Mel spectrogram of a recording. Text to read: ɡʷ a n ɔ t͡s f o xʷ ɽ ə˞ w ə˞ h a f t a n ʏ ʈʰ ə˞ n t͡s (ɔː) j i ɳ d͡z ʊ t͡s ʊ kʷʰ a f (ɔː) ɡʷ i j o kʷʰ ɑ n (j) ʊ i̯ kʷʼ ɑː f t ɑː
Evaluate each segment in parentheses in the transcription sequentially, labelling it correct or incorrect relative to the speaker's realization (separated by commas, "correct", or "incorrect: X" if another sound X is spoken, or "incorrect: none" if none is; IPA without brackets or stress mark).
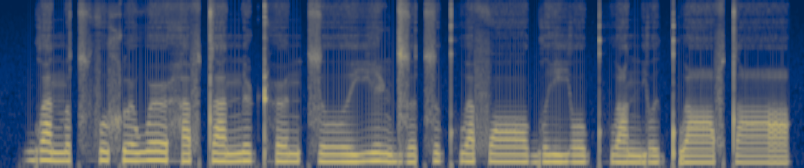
incorrect: ʊː, correct, correct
